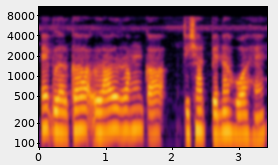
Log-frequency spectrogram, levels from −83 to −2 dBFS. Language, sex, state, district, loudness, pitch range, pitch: Hindi, male, Arunachal Pradesh, Lower Dibang Valley, -16 LUFS, 140-160 Hz, 150 Hz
